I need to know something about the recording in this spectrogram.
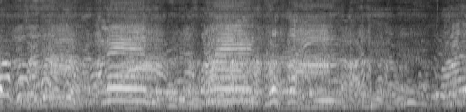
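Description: Men laugh loudly nearby.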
